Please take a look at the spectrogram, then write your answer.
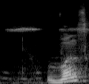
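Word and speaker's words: once: वंस ओ एन सी इसे ओन्स नहीं पढ़ते। क्या पढ़ते हैं? वंस। वंस का मतलब होता है एक बार।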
